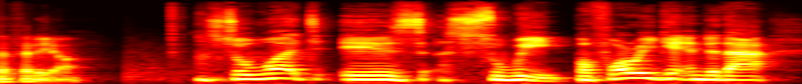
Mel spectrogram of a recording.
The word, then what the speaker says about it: Sui: Sweet It Is Not sui I've been corrected multiple times so if you want to be on the better half of The Suite Community just pronounce it sweet now the project itself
